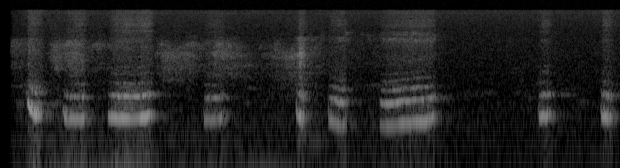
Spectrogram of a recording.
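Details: Small dog crying while watching a sad movie scene indoors: a series of high, drawn-out whining whimpers, some steady and some sliding, in short bursts with pauses between, in a quiet room.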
